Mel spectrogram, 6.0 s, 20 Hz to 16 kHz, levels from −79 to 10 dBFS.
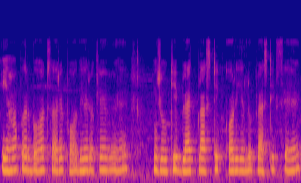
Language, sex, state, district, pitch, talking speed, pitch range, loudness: Hindi, female, Jharkhand, Ranchi, 205 Hz, 170 wpm, 200-215 Hz, -18 LUFS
